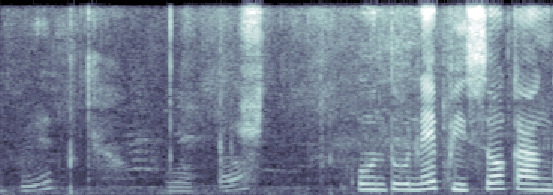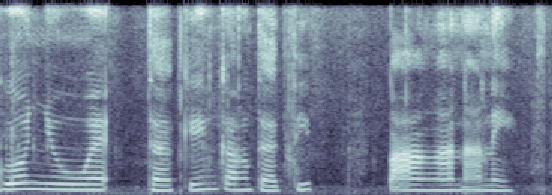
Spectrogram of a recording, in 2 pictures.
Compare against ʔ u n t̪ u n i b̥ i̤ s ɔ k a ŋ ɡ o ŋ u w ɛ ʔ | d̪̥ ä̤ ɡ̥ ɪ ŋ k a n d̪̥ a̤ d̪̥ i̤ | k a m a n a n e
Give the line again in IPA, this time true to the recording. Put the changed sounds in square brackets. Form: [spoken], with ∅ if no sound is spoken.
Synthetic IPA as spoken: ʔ u n t̪ u n [e] b̥ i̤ s ɔ k a ŋ ɡ o [ɲ] u w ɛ ʔ | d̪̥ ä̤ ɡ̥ ɪ ŋ k a [ŋ] d̪̥ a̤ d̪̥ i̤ | [p] a [ŋ] a n a n e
